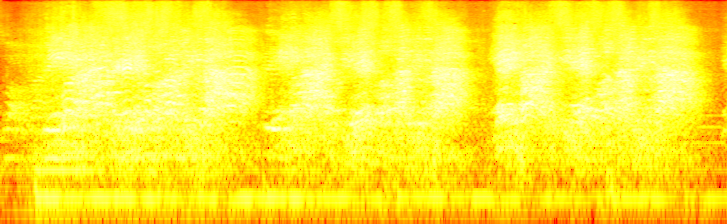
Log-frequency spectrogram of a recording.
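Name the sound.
audience shouting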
